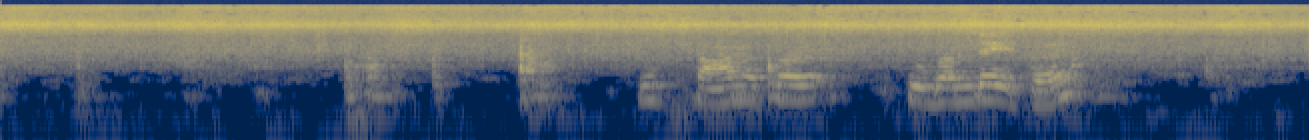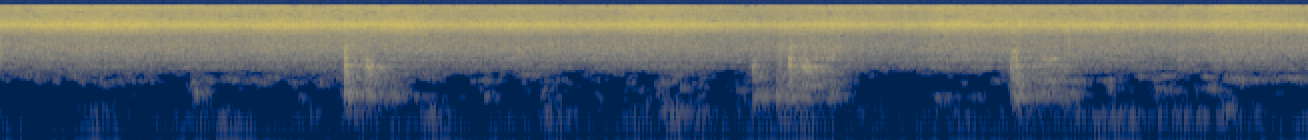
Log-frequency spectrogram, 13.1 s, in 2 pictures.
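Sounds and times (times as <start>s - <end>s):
food sizzling in hot oil: 0.0s - 13.0s
spatula scraping pan: 0.3s - 6.4s, 9.8s - 12.2s.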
